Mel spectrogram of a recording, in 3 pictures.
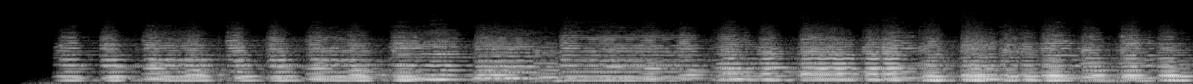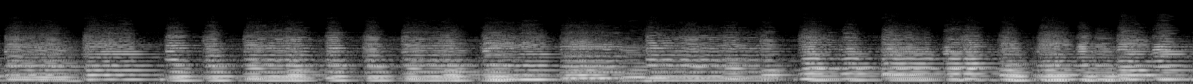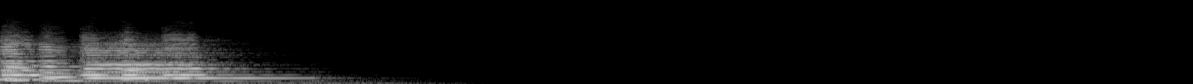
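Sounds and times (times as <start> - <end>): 
cello playing a Christmas tune: 0.4 - 27.5.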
